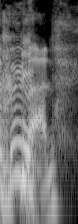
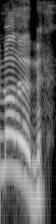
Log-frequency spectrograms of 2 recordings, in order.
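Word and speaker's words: Mullan: Peter Mulan? Mulan, yeah. Where did it come from? Milan. Peter Mullen.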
